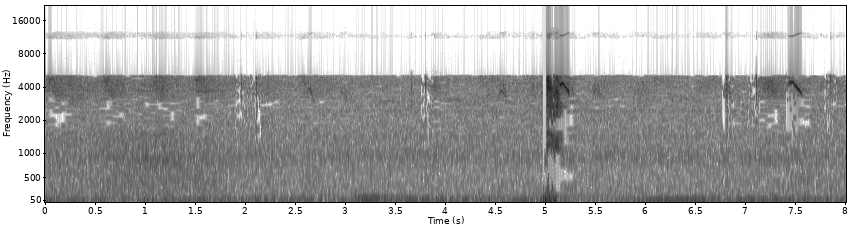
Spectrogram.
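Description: Small garden birds chirping over a steady hiss, with a sharp knock and a loud chirp about five seconds in and another short chirp a couple of seconds later.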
